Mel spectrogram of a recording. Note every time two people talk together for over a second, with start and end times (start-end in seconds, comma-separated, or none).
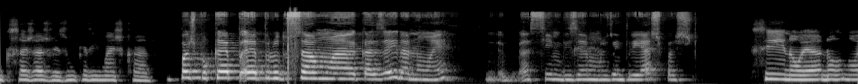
none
